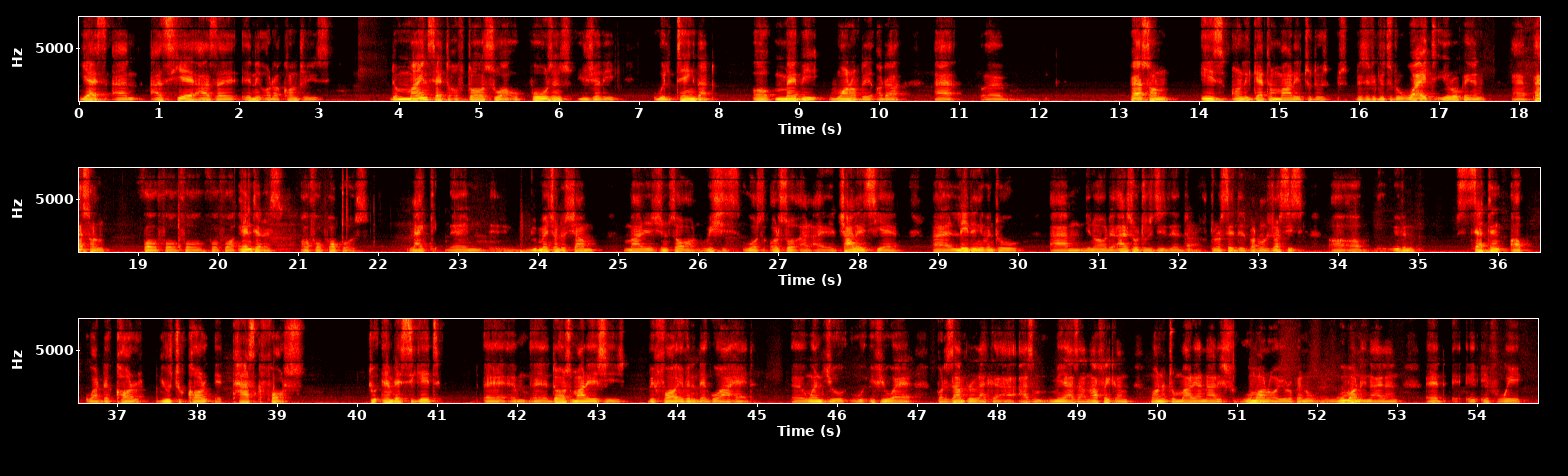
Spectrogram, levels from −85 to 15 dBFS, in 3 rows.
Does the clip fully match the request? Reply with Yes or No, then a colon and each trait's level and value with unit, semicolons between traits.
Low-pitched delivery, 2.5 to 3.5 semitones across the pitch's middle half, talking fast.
No: low, 105 Hz; average, 2.9 semitones; average, 150 wpm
